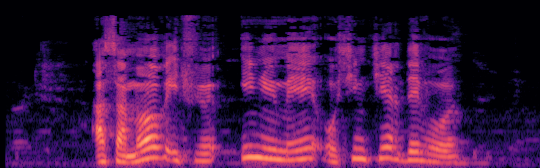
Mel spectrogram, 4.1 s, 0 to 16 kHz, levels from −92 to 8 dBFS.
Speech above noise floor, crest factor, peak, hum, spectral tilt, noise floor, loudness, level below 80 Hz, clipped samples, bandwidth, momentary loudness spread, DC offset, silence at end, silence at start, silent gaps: 37 dB; 20 dB; -2 dBFS; none; -6 dB/octave; -58 dBFS; -21 LUFS; -58 dBFS; under 0.1%; 11.5 kHz; 10 LU; under 0.1%; 0.55 s; 0.7 s; none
